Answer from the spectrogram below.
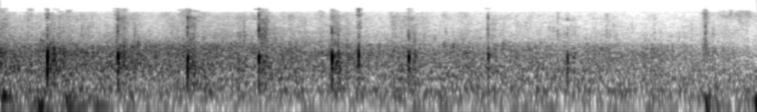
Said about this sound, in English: Big round of applause for our chief guest.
